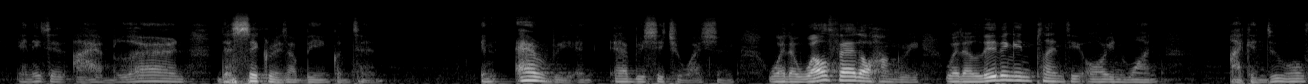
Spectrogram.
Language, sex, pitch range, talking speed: English, male, 110-145 Hz, 140 wpm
